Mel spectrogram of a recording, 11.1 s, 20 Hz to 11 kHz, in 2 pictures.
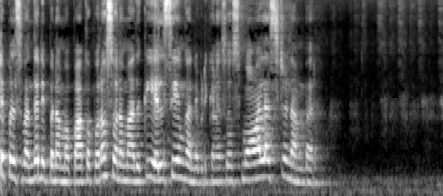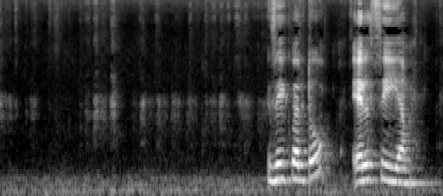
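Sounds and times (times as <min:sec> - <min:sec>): pen scratching on paper: 0:03.8 - 0:10.2.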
